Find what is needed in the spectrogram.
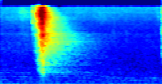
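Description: A single sharp click about half a second in, with a short ringing tail, over a low steady hum.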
